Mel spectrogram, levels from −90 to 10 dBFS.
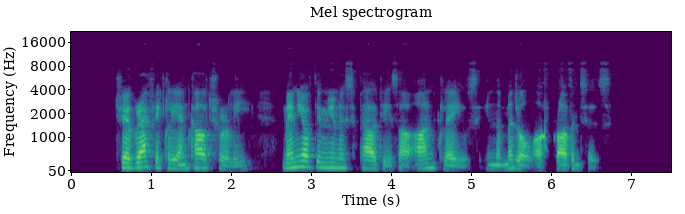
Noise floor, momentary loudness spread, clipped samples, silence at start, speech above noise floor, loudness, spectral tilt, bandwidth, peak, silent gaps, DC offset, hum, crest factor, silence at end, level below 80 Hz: under -90 dBFS; 17 LU; under 0.1%; 0.6 s; over 70 dB; -20 LUFS; -7 dB/octave; 9 kHz; -2 dBFS; none; under 0.1%; none; 20 dB; 0.95 s; -68 dBFS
